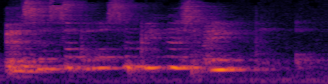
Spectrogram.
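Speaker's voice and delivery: high, quick, distressed question; imitating her own squeaky-high alarm; pained pleading. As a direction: plead with the technician mid-pain. Retold pained question to technician.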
